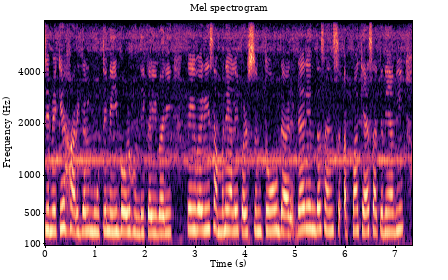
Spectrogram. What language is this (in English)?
Punjabi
